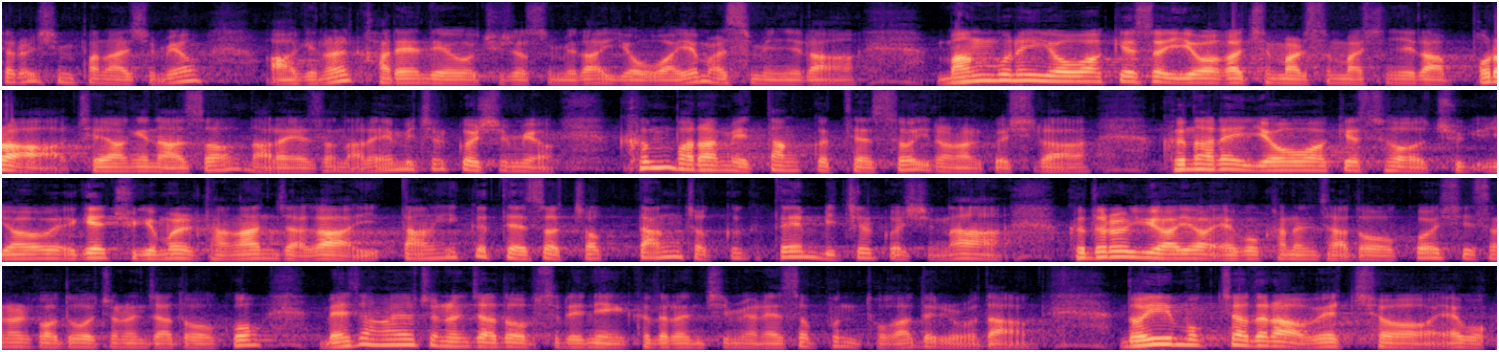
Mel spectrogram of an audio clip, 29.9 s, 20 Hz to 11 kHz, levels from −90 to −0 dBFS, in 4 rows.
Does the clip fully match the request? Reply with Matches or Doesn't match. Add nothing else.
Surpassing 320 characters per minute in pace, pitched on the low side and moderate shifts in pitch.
Matches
